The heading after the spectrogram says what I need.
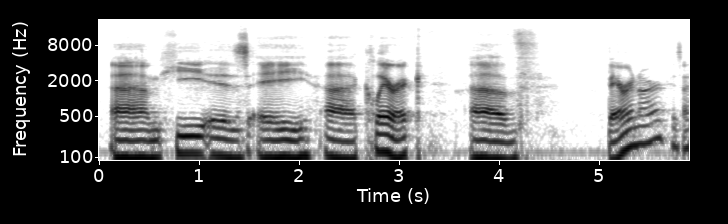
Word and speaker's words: Baranar: He is a cleric of Baranar. Is that how you say it? True Silver? Yes. Baranar, True Silver.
